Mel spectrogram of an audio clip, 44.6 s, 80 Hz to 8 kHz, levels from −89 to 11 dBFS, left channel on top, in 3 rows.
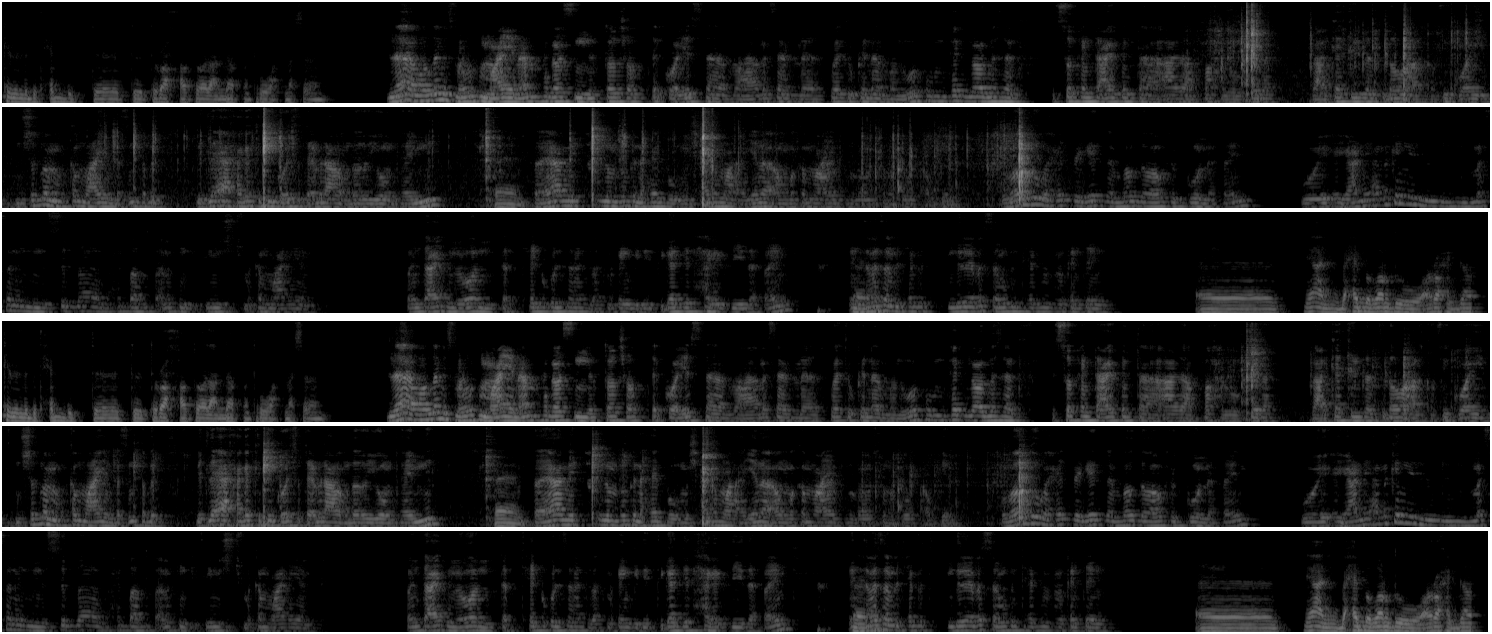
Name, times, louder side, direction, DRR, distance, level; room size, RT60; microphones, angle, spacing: voice 1, 0.0-3.3 19.8-20.2 28.3-28.4 37.9-38.0 38.3-38.6 41.7-44.5, right 3 dB, 30° right, 0.3 m, -52 dB
voice 2, 3.8-12.7 13.1-19.3 20.2-24.4 24.9-27.3 27.9-32.9 33.8-37.6 38.2-40.8, right 1 dB, 90° right, 1.4 m, -54 dB
sound 1, 11.8-25.7, left 9 dB, 70° left, 0.5 m, -51 dB
7.0 x 4.7 x 4.8 m
head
